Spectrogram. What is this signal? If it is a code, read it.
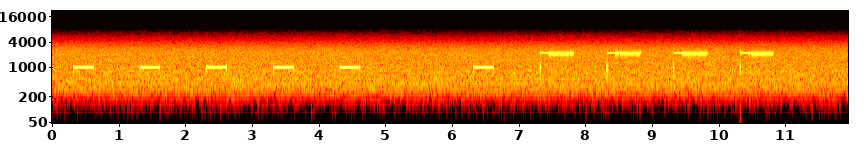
Radio time signal (CHU, Canada), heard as beeps and data bursts, one a second, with radio static.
